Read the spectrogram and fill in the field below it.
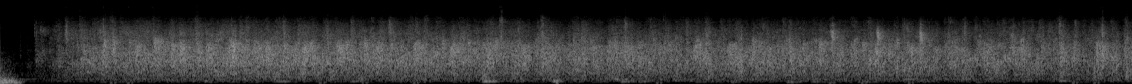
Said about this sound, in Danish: Nå gleder vi oss til å høre Hjort og Torup i samtale. La oss ønske dem opp på scenen med en varm applaus.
